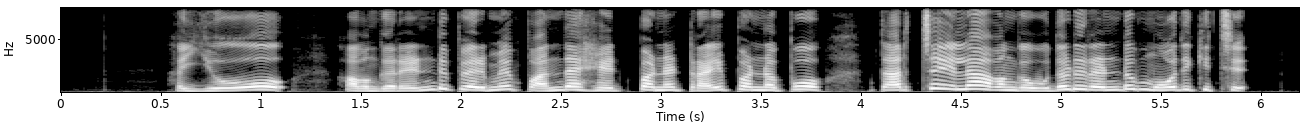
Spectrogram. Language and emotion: Tamil, disgusted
